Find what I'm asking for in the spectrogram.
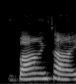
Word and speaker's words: Bangtan: Bangtan, yeah, it's Bangtan, but I always say like I always sound weird.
